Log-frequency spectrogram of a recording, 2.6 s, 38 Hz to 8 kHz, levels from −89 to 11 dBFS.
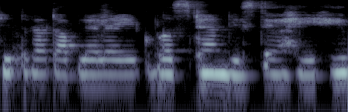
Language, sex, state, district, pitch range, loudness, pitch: Marathi, female, Maharashtra, Dhule, 225-235 Hz, -30 LUFS, 230 Hz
